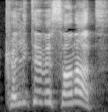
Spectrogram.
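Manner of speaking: grandiose. Pretend. Grand mock praise.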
